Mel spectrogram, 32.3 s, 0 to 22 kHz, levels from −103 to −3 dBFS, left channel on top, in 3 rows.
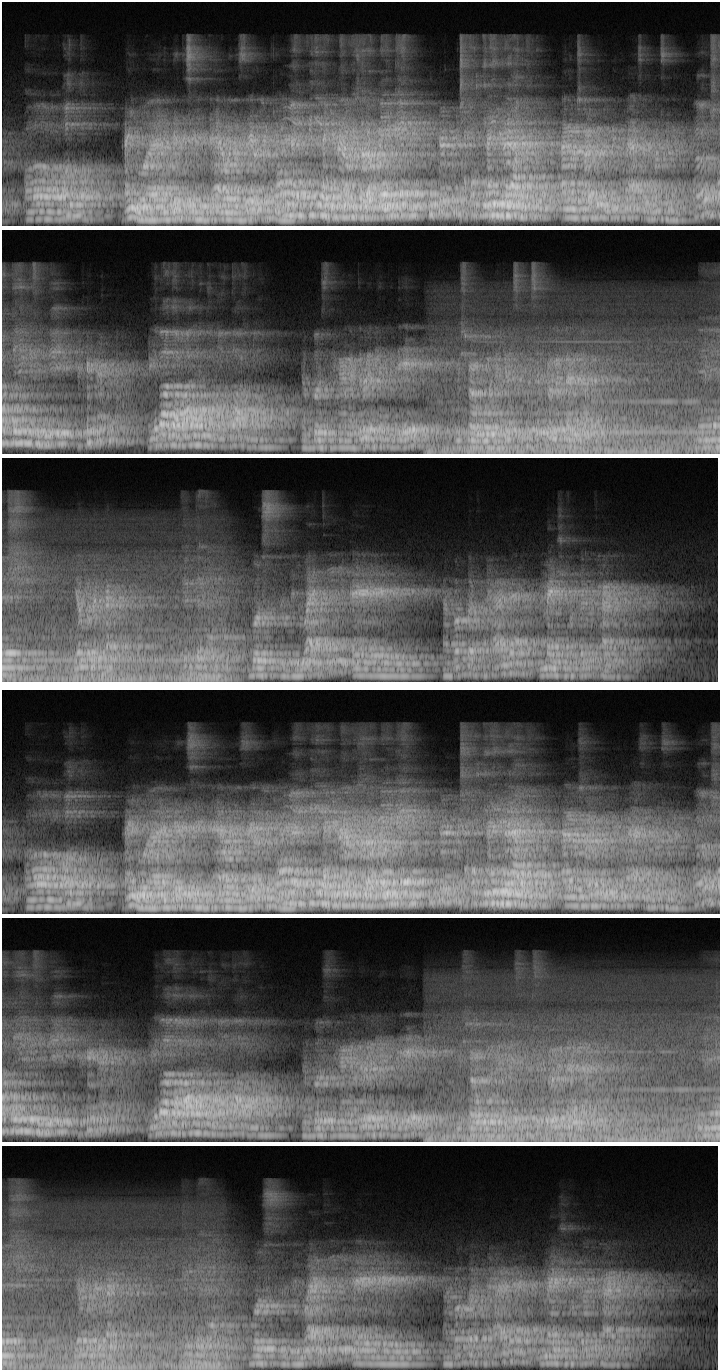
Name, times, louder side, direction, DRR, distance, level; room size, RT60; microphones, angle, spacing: voice 1, 0.3-1.4 4.0-6.2 6.9-8.1 10.4-11.8 13.0-14.8 21.1-22.0 24.2-24.9, left 1 dB, 25° left, -4 dB, 0.4 m, -31 dB
voice 2, 1.8-4.4 4.8-5.9 6.4-7.9 8.4-10.2 11.9-12.5 13.0-13.1 15.3-19.7 21.3-21.4 22.6-23.2 25.2-30.9, left 1 dB, 80° left, -3 dB, 0.5 m, -32 dB
sound 1, 17.1-24.9, right 1 dB, 80° right, 0.4 m, -40 dB
3.9 x 3.0 x 3.1 m, 2.7 s
head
